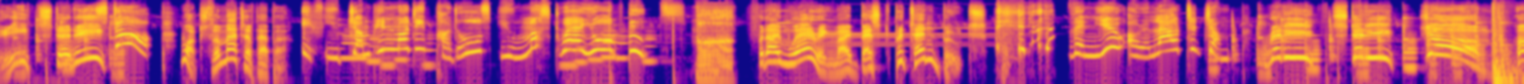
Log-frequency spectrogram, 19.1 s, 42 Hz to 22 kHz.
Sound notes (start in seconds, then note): 8.6 snorts; 12.4 laughing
